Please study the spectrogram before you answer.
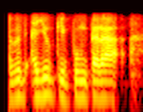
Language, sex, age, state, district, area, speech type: Manipuri, male, 30-45, Manipur, Chandel, rural, conversation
